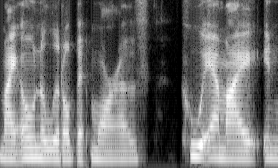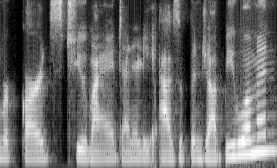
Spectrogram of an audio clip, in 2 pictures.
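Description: With an American accent, a woman speaks in a fairly low, bright, sharp voice with fairly even intonation against a quiet background. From US West Coast, San Francisco Bay Area. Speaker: podcast co-host. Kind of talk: casual chat. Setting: studio.

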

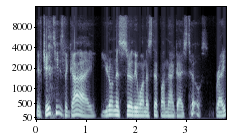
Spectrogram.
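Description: A plain, everyday voice from a man, medium pitch, moderate pace, ordinary pitch variation. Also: dry, close sound with no echo. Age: 30s. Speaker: podcast co-host. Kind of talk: casual chat. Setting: studio.

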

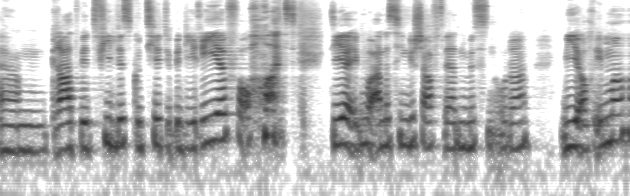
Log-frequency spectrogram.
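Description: A woman with a plain, everyday voice talks at a fairly quick pace with fairly even intonation. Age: 20s. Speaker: climate activist. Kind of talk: interview.

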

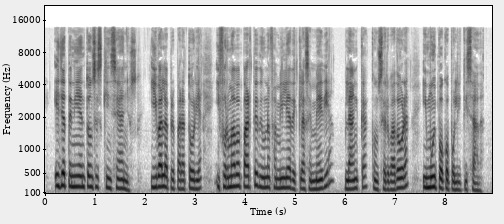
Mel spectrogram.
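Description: The sound is dry and close with no echo, over a quiet background. A woman speaks at a fairly quick pace in a medium pitch with a dark, mellow tone. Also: ordinary pitch variation. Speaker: podcast host and narrator. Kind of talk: scripted narration.

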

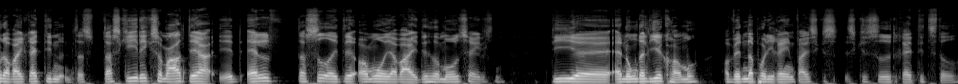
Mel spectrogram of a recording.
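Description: A man talks at a fairly quick pace in a flat monotone. The sound is dry and close with no echo, on a very clean recording with a silent background. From Denmark, Gentofte. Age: 20s. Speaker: influencer. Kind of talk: personal testimony. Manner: halting.

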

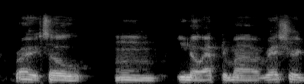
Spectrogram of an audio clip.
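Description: This is a man with an American accent and a fairly low-pitched voice. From US West Coast, Pasadena, California. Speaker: professional football quarterback. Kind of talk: casual interview.

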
